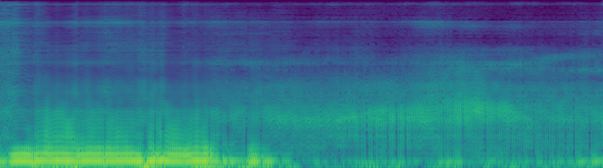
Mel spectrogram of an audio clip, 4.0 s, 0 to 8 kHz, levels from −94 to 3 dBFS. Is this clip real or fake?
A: fake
